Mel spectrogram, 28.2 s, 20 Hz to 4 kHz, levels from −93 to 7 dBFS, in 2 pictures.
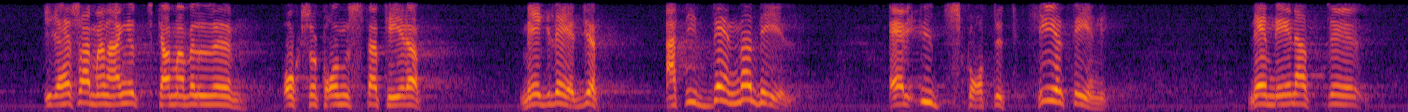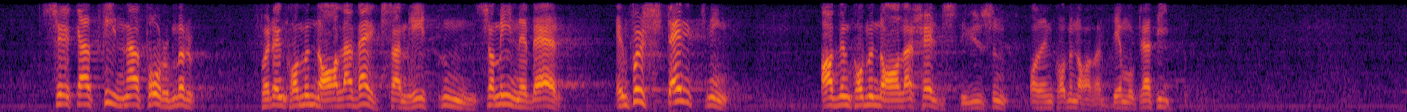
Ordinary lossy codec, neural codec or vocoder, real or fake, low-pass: none; vocoder, 44.1 kHz, 128 mel bands, Pupu-Vocoder; fake; 3.6 kHz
